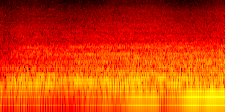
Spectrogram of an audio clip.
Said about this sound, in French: Vous entendez une moto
